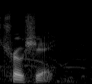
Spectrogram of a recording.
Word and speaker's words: Trochet: lead for minola and I was saying her last name wrong it's trochet infraction on the DC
